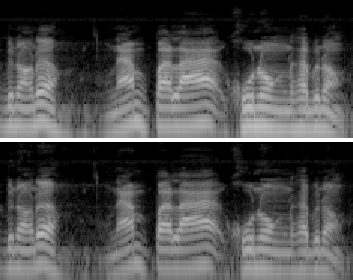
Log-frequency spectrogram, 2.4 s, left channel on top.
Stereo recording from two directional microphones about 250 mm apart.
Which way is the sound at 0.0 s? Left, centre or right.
Left.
